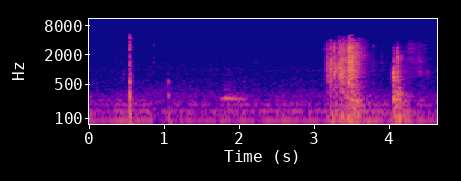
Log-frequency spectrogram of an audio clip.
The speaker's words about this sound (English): Shuffle here. Is there a general number of you shuffling, or do you just go till you know it's enough? You know, I used to think you needed to do it for a certain amount of time, and I found it doesn't make any difference at all.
